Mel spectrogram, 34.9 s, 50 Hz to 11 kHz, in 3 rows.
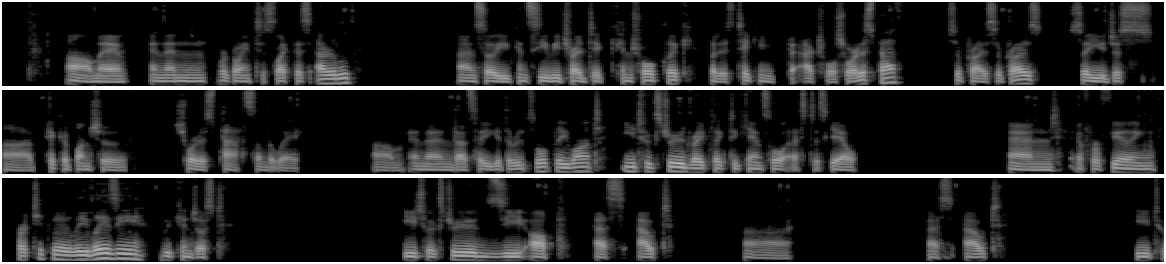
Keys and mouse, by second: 0.7 middle click, 1.5 click, 3.4 ctrl+click, 12.0-13.2 ctrl+drag, 16.7 e, 19.0 s, 21.8 click, 22.4 middle click, 23.3-24.4 middle drag, 24.8 middle click, 25.5 middle click, 27.1 e, 27.6 z, 28.6 click, 28.9 s, 30.2 click, 31.6 s, 32.7 click, 33.2 middle click, 34.3 e, 34.6 z.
